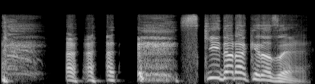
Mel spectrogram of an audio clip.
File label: Vox Skill jp; Kibera; kings raid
